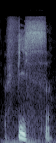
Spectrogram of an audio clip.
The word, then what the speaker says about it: fils: Okay, so it's le, and then even if you've got this L, well, basically you don't pronounce it, and then strangely you pronounce the final S. le fils, le fils, le fils, le fils.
